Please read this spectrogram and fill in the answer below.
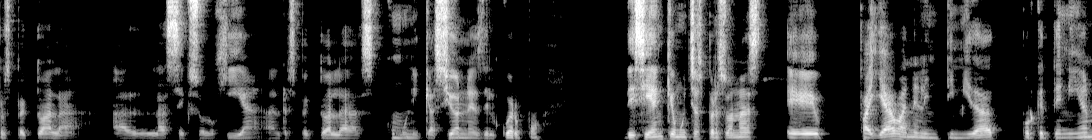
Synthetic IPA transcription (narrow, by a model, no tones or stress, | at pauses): respek̚t̪oalaː | lase̞kso̞lo̞xiaa̰lre̞spe̞k̚t̪oalasko̞mũnikasjo̞ne̞zðe̞lkwe̞ɾpo̞ | ðesiaŋke̞mut͡ʃaspe̞ɾso̞nas | e | faʝaβanenlaint̪imiðað | po̞ɾke̞t̪e̞nian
